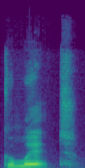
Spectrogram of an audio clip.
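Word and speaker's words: GLLIT: It's pronounced Glit. That sounds like Glit.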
